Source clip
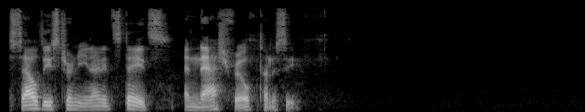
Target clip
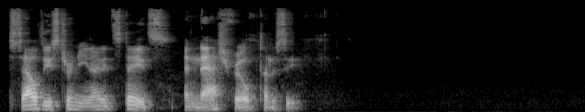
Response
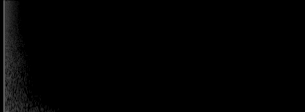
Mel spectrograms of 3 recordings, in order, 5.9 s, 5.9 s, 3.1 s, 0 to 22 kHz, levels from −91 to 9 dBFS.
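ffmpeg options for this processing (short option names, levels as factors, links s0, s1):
-filter_complex "[0:a]asplit=2[s0][s1];[1:a]atrim=start_sample=2205,atrim=end_sample=3969[s2];[s1][s2]afir=irnorm=-1:irlink=0,volume=3.35[s3];[s0][s3]amix=inputs=2:normalize=0,volume=0.562"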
